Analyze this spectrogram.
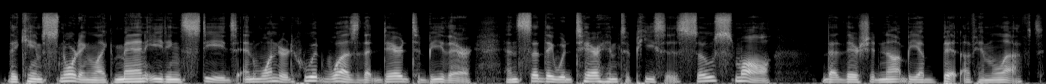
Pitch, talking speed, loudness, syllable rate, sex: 115 Hz, 210 wpm, -18 LUFS, 4.8 syllables/s, male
